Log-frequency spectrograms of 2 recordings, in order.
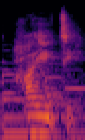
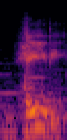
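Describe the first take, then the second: First: It is said with a British pronunciation. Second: It is said with a North American pronunciation. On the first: "I come from the U K, so I pronounce it Haiti" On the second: "In North America, it's pronounced Haiti"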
